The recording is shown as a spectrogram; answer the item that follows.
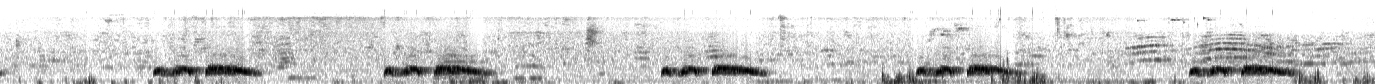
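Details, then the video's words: Local lure spotted dove repeating its cooing phrase about every two and a half seconds, each a short note and a falling coo, with background knocks and faint voices. "Tekukur lokal buat pancingan"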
